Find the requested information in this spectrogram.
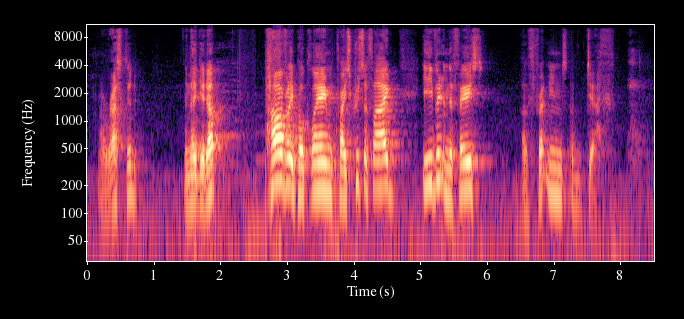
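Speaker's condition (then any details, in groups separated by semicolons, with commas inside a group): No condition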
